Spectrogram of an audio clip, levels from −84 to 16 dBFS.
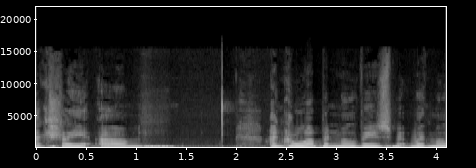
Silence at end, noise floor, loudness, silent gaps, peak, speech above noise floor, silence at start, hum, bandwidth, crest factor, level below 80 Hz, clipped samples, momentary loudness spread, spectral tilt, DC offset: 0 s; -37 dBFS; -16 LUFS; none; -4 dBFS; 22 dB; 0 s; none; 14.5 kHz; 12 dB; -26 dBFS; under 0.1%; 17 LU; -7 dB/octave; under 0.1%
